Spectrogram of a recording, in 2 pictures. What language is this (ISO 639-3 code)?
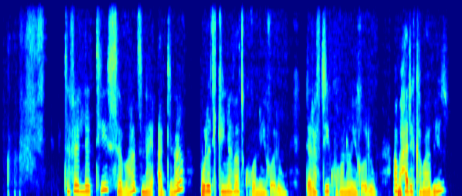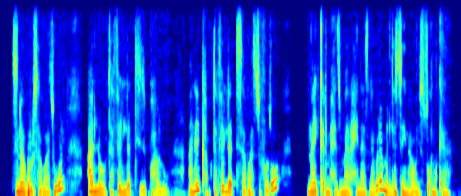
tir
